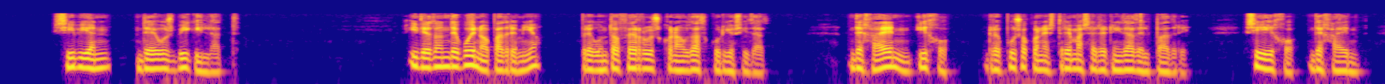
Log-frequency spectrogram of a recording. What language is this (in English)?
Spanish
